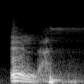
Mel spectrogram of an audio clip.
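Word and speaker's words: Ελλάς: ¿Cómo se dice Grecia en griego? Elas.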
